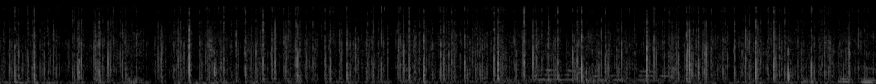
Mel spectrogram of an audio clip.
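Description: Light rain pattering, a dense, steady run of small ticks.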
